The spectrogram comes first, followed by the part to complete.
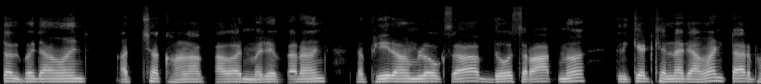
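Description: At 2.05 to 2.18 s and again at 2.77 to 2.93 s there is a burst of packet loss. The receiver stretched the last sound over roughly 93 and 100 ms, fading it, then resumed with about 60 ms of speech skipped each time.

From 4.93 to 5.37 s, just before "में क्रिकेट", a jitter buffer speed-up trims short pitch-period slices, about 50 ms in total, to reduce excess buffered delay. The speech runs at about 110% speed at unchanged pitch and sounds briefly hurried.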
